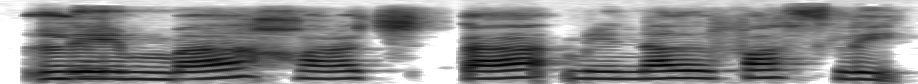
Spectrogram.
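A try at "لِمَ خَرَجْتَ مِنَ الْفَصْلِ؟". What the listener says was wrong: Pertanyaan, Bu. Nadanya pertanyaan.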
